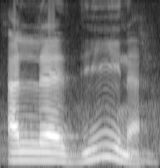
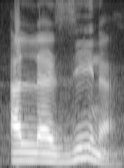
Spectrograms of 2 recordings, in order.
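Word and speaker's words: الَّذِينَ: atau Idgham Syamsiah kemudian alladzina perhatikan ada kekeliruan dalam pengucapan yaitu alazina sedang itu tidak seperti itu ladzina ya itu ada Mad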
